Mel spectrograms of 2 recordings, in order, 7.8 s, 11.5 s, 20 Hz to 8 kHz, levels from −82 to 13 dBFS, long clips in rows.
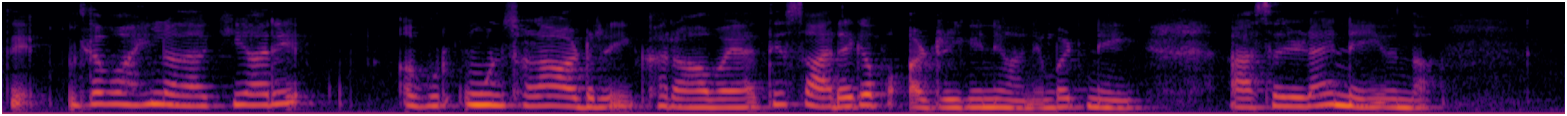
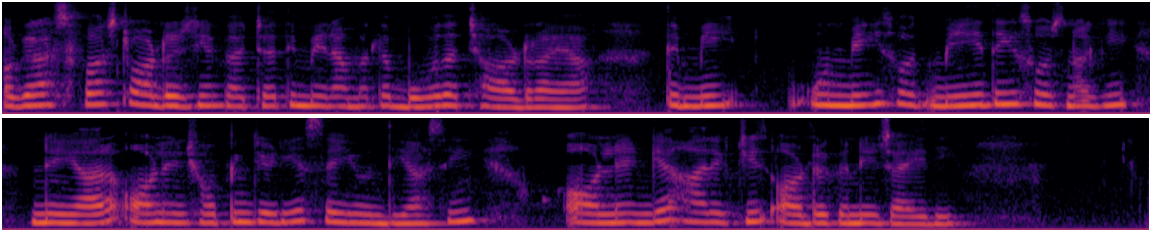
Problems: none marked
